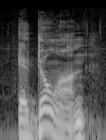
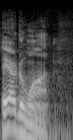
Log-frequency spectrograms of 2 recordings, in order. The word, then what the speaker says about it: Erdoğan: pronounced Erdoğan because the G is silent, as in angster.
